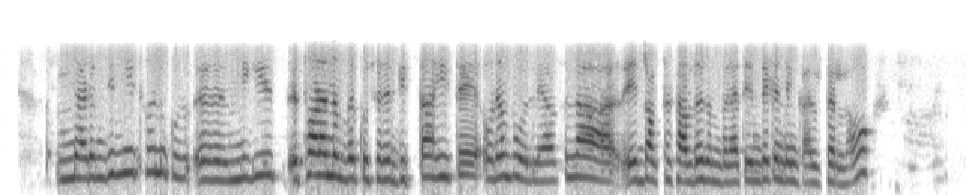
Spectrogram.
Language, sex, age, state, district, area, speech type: Dogri, female, 18-30, Jammu and Kashmir, Samba, rural, conversation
